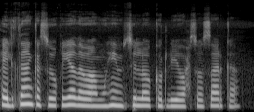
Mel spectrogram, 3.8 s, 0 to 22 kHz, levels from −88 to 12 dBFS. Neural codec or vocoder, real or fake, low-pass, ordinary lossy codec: none; real; 19.8 kHz; none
